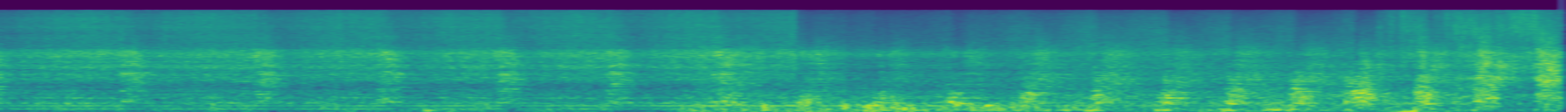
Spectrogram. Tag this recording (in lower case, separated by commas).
steam, outside, urban or man-made, vehicle, train, hiss, rail transport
